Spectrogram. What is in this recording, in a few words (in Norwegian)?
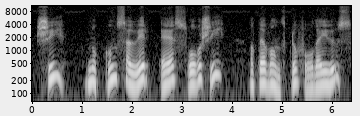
sjy, Numedalsmål; Eksempel på bruk Nokkon sauir æ så sjy at dei æ vanskle o få i hus.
